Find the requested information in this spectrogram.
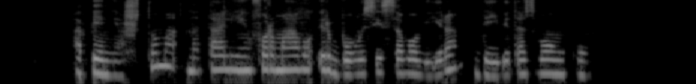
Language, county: Lithuanian, Kaunas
